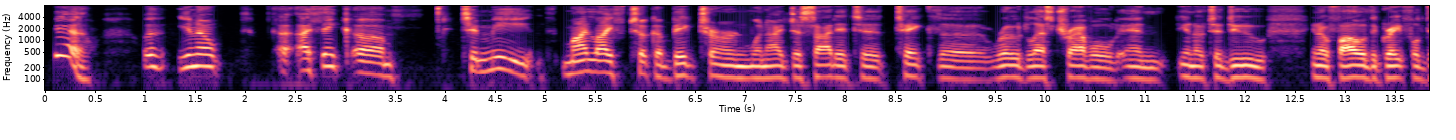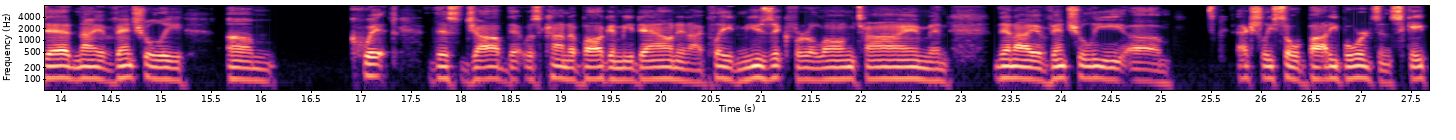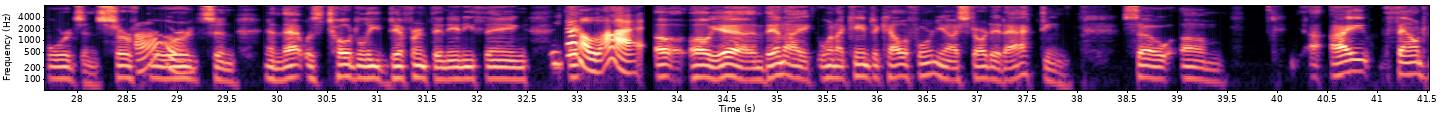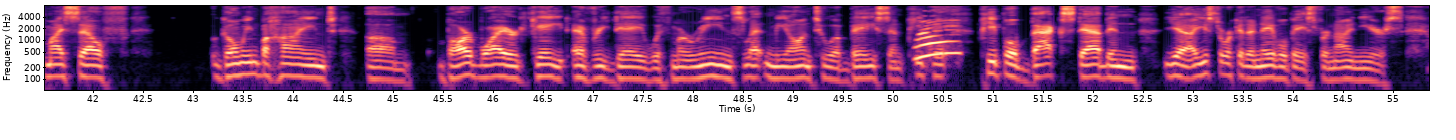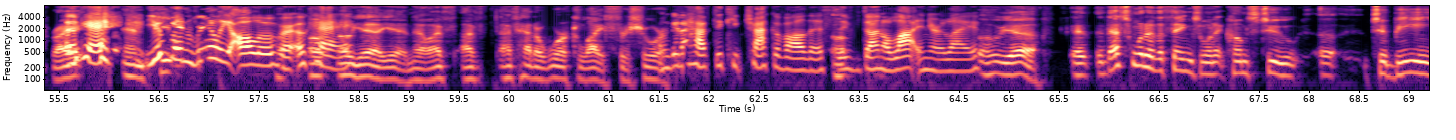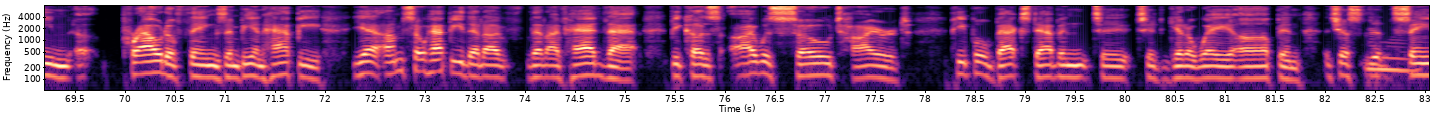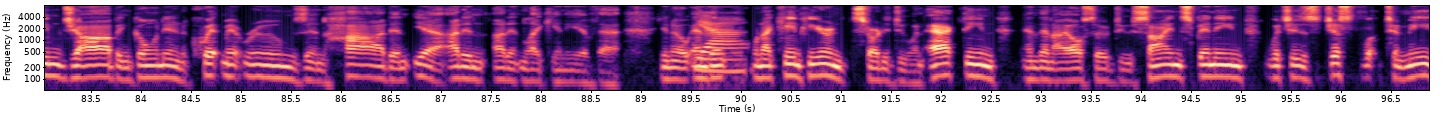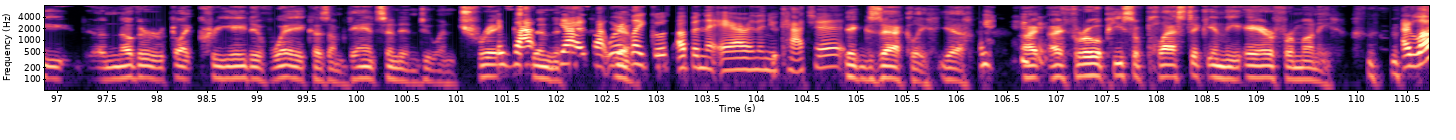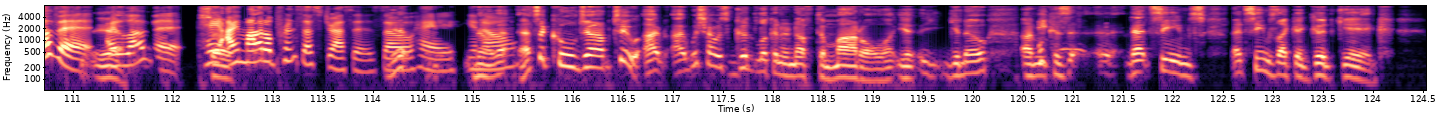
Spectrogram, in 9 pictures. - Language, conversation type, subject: English, unstructured, How do you celebrate what makes you different?
- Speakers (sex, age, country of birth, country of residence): female, 35-39, United States, United States; male, 60-64, United States, United States
- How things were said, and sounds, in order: tsk; tsk; laughing while speaking: "Okay"; giggle; chuckle; laugh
